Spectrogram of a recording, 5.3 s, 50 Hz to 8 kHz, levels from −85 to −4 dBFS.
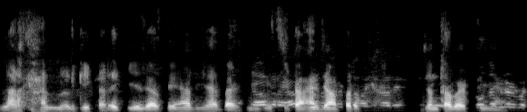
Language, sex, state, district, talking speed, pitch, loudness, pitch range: Hindi, male, Uttar Pradesh, Muzaffarnagar, 180 wpm, 130 Hz, -18 LUFS, 115-180 Hz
